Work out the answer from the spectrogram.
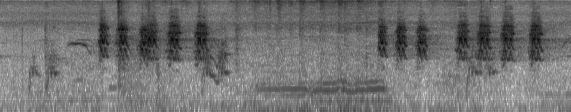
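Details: Crested myna, locally Martinez, delivering two short bursts of sharp, high, evenly spaced chatter notes with a faint low warble in between.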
